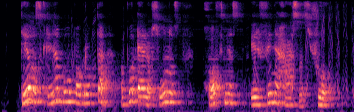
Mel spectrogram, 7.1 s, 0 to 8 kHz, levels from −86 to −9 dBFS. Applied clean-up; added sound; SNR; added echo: neural separator model SepFormer DNS4.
